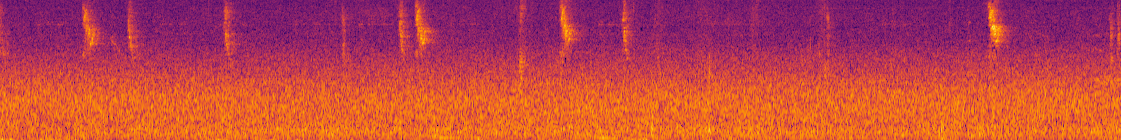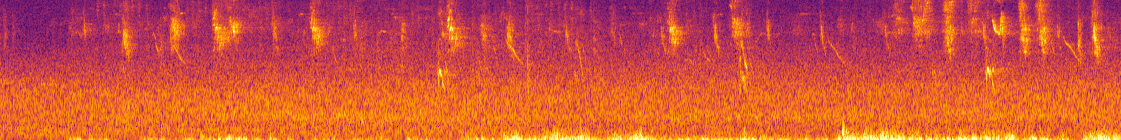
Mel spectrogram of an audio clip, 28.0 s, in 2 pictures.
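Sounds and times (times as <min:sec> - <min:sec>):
steady hiss: 0:00.0 - 0:28.0
small birds chirping: 0:01.0 - 0:01.8, 0:04.2 - 0:05.5, 0:06.5 - 0:08.0, 0:14.9 - 0:28.0.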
